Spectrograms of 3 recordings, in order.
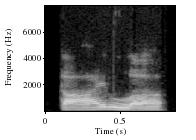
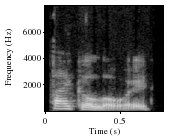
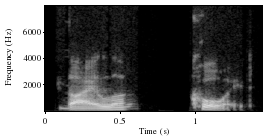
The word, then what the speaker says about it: thylakoid: that photosynthesis can occur it's thylakoid not cycloid not flucoida it's thylakoid and remember i said some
